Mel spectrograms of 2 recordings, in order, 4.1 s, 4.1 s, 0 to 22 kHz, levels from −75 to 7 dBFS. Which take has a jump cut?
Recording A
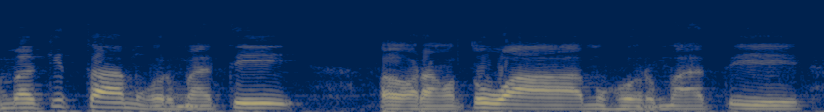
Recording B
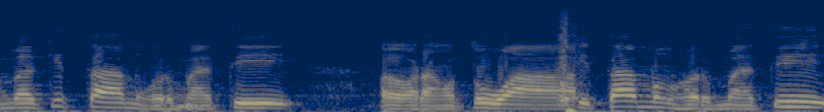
B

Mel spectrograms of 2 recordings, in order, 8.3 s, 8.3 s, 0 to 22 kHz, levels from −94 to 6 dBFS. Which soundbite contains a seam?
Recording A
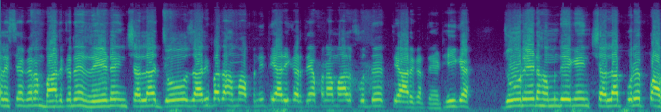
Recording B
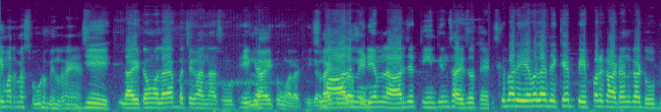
B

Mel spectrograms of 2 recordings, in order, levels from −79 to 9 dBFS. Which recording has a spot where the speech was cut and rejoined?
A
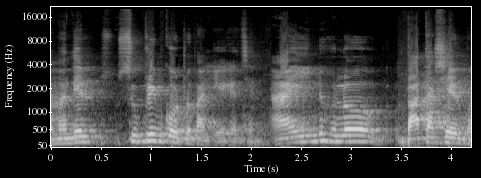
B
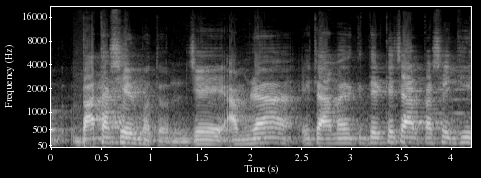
A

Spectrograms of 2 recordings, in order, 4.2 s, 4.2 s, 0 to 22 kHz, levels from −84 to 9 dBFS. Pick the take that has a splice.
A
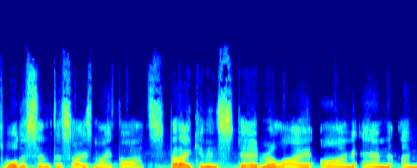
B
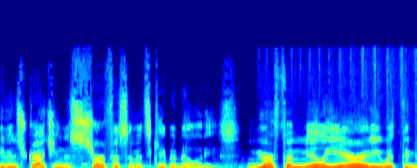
B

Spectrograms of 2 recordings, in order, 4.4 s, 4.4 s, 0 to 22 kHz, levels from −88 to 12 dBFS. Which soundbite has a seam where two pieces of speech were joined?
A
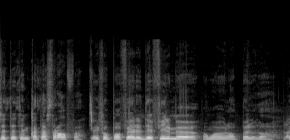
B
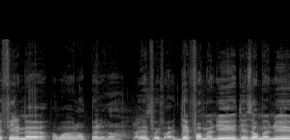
A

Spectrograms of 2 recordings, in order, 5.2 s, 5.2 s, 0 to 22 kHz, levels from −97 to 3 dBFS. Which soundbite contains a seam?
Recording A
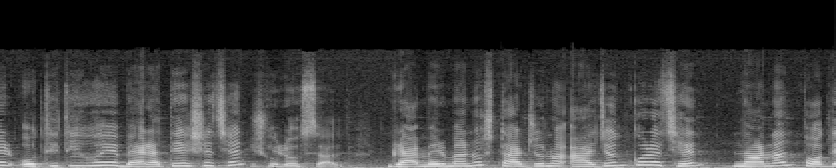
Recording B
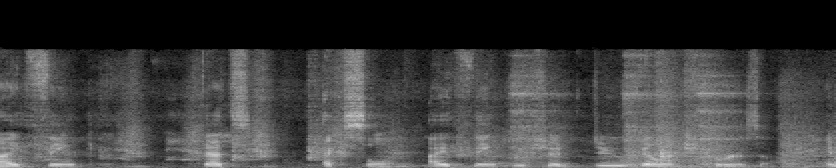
A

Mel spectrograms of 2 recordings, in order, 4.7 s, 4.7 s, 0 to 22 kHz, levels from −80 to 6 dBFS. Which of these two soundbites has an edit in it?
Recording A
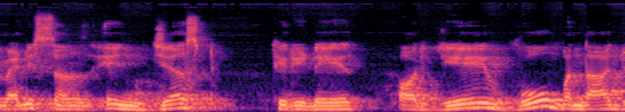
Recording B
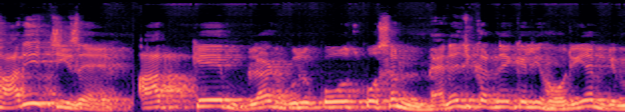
B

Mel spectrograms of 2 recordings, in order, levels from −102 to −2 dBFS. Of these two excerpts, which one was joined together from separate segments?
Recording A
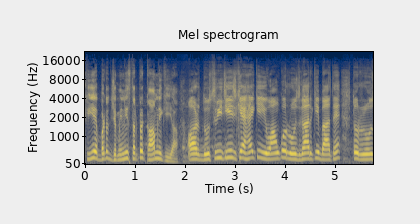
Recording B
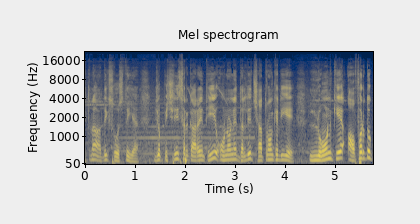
A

